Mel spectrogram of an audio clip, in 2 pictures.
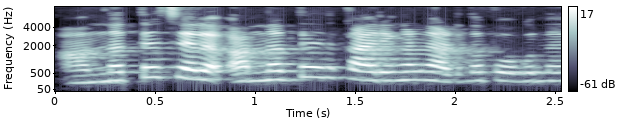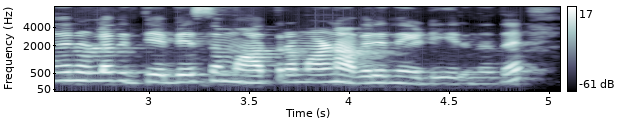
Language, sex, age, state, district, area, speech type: Malayalam, female, 18-30, Kerala, Palakkad, rural, spontaneous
